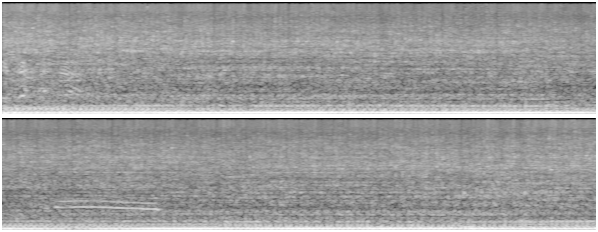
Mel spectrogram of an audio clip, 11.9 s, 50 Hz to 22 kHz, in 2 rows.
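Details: Toyota 2F engine just fired after a year-long full rebuild, cooling system not yet plumbed, lifters still to be broken in: steady, even low rumble at smooth idle with no knocks or misses; running healthy.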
